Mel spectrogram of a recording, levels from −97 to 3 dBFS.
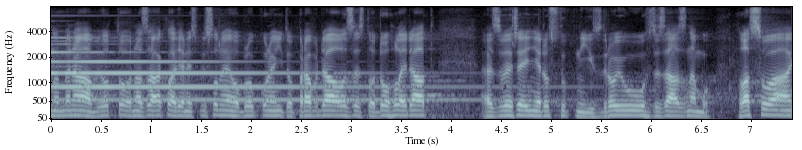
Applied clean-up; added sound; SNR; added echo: none; Church bell / Percussion; 4 dB; none.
